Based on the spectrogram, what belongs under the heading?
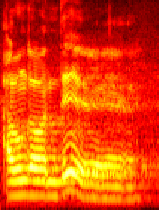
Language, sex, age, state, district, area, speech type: Tamil, male, 18-30, Tamil Nadu, Tiruchirappalli, rural, spontaneous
